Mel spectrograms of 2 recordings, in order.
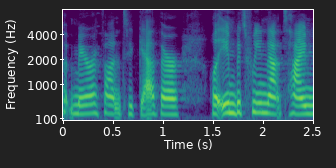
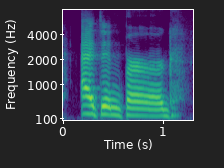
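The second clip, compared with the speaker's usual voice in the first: put-on American mispronunciation of edinburgh, lower pitch; 5 semitones lower than usual. Showing how Americans misread a city name: imitating American mispronunciation. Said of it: "you may be tempted to read this word".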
